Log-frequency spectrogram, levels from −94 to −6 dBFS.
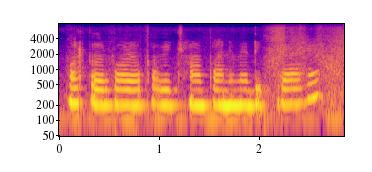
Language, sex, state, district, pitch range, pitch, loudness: Hindi, female, Jharkhand, Deoghar, 200-215 Hz, 205 Hz, -16 LUFS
